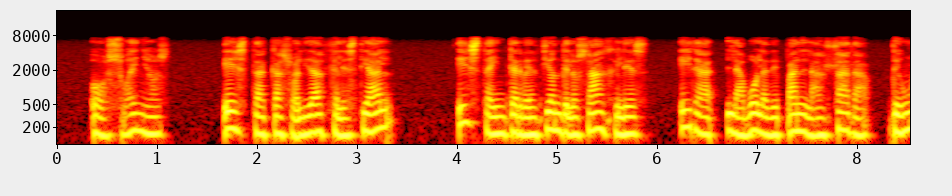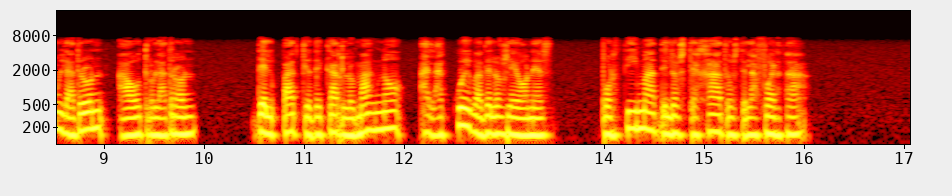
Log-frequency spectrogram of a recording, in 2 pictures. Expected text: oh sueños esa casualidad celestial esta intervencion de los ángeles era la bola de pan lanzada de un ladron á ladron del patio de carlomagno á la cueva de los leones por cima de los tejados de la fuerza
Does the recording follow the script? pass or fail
fail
